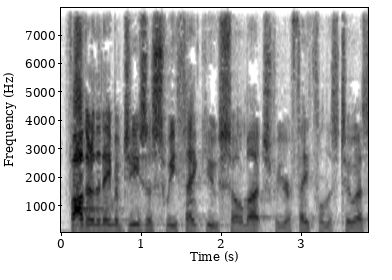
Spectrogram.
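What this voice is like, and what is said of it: American accent, nasal congested voice. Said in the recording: “I am healing from a upper respiratory issue ... between my American accent and my nasal scenario”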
